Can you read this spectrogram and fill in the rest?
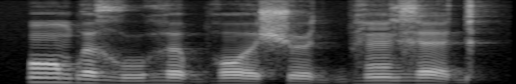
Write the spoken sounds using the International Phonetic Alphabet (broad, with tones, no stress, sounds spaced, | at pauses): ɔ̃˥ b ə˧ ɣ u˩˧ ɦ ə˧˩ bʱ ɔ˧˩ ə̯ ʃ ø˧˩ d bʱ ɛ̃˧ ɣ ɛ˧˩ ɡ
